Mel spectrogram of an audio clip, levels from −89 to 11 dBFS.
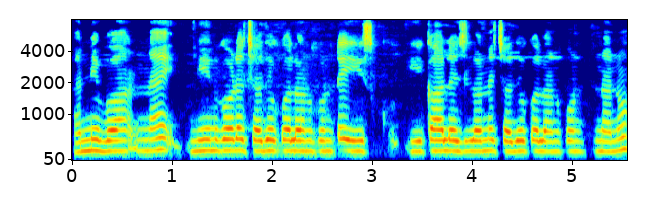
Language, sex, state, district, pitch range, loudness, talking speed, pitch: Telugu, female, Andhra Pradesh, Srikakulam, 220-230 Hz, -14 LUFS, 95 wpm, 225 Hz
